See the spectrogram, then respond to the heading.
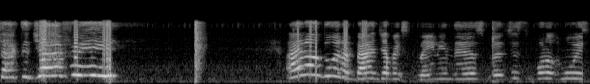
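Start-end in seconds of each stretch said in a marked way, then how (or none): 0.0-1.2 shrill yell, pitched very high and loud. Retelling a movie scene as a character walks out, imitating a yell. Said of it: "he yells".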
